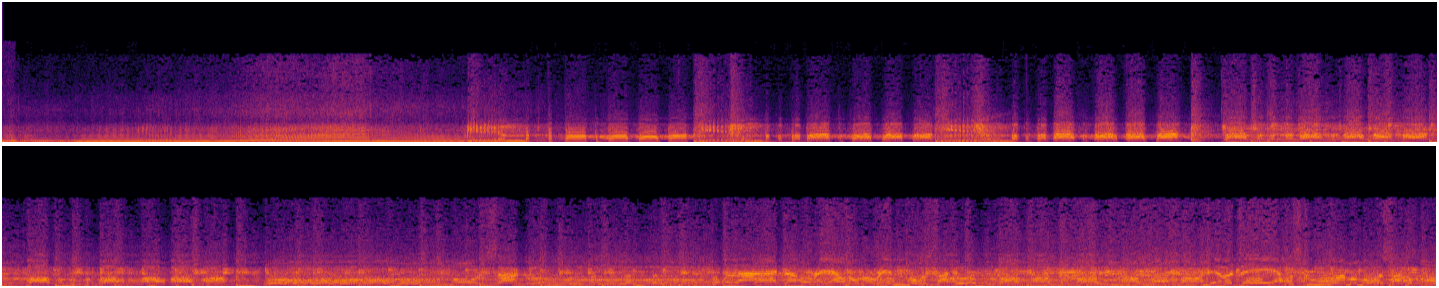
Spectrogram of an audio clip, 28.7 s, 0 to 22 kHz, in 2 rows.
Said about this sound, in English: This is a record from 1961 by a guy who is very famous, but this was recorded before he was famous. We'll play it, and then we'll come back and tell you who it is.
